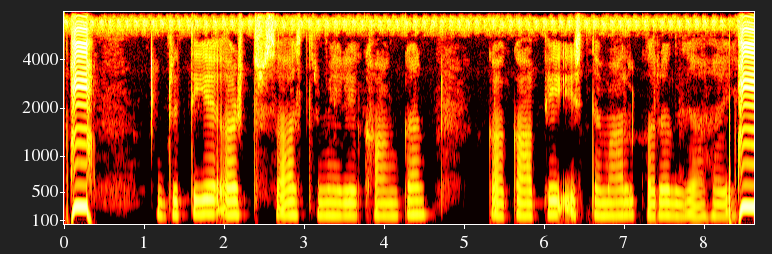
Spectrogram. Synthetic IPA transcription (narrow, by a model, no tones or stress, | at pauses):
bɾɪt̪ijəəɾt̪ʰɾəsaːst̪ɾmeːɾekʰaːŋkən | kakaːpʰiʔɪ̰st̪eːmaːlkəɾəld͡ʒa̰ːɦɛe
